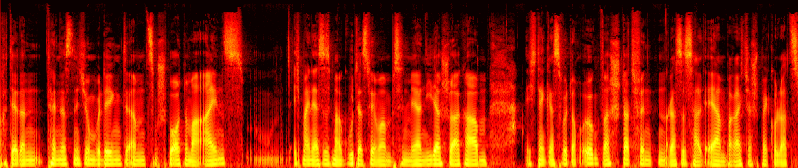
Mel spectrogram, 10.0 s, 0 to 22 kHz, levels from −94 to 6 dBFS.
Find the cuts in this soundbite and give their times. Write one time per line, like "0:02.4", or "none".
0:06.6
0:08.3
